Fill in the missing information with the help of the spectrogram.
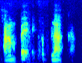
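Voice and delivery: ordinary delivery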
